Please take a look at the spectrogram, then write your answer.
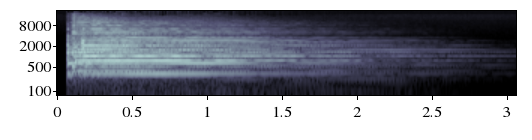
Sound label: Ersatz Shawzin Pent Maj Chord; Warframe; Duviri Ersatz Shawzin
